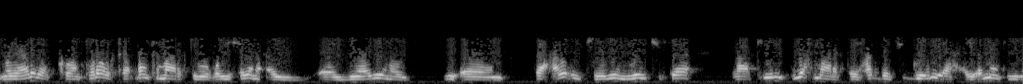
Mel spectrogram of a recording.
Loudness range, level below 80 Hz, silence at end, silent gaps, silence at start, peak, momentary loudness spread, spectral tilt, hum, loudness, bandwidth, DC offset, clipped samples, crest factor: 1 LU; -68 dBFS; 0 s; none; 0 s; -4 dBFS; 7 LU; -2 dB/octave; none; -22 LUFS; 3.7 kHz; under 0.1%; under 0.1%; 16 dB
